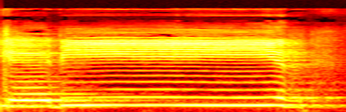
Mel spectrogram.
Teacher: الراء هنا مرققة مش مفخمة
